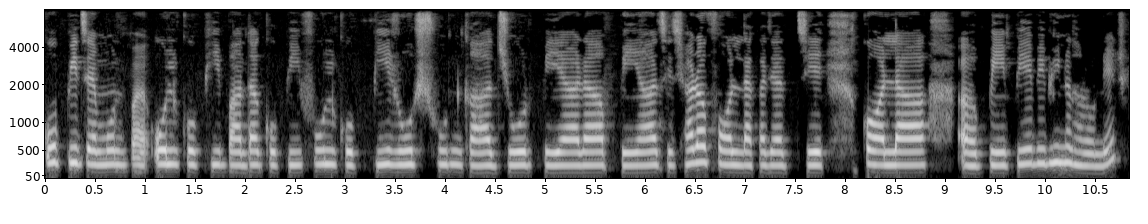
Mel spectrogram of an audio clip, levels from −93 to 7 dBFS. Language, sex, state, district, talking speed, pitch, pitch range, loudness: Bengali, female, West Bengal, Jalpaiguri, 105 wpm, 235 Hz, 235-250 Hz, -16 LUFS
